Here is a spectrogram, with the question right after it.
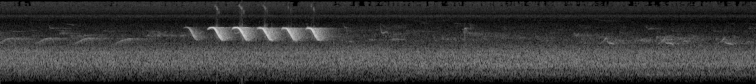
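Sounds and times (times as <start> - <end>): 
marsh tit Poecile palustris calling: 1.8 - 3.5.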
